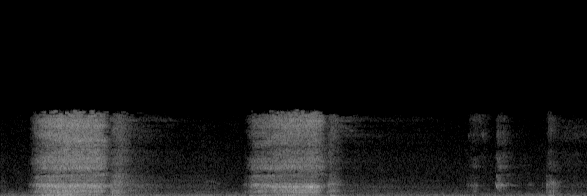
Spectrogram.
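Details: Snoring during sleep, captured with the SnoreLab app: two loud, harsh snoring breaths with quiet gaps and faint snorts between, in an irregular rhythm.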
